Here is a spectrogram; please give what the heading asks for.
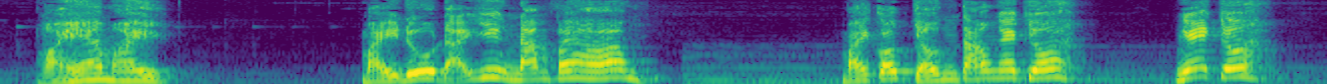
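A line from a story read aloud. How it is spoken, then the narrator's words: Stern, gritted voice. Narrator (Vietnamese): Ổng gằn giọng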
